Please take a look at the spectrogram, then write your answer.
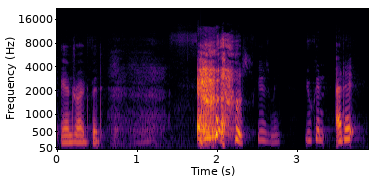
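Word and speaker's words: Androvid: It is called Android Vid. And it's spelled A-N-D-R-O-V-I-D. And it's all one word, and it's called Android Vid.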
